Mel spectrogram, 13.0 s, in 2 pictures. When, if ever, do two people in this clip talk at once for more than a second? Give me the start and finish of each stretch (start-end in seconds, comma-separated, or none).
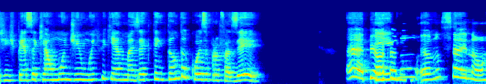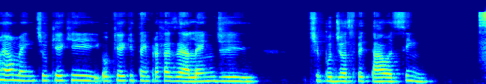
none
